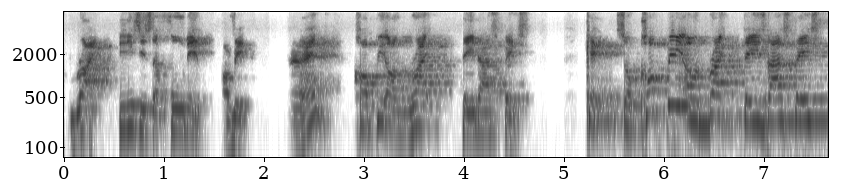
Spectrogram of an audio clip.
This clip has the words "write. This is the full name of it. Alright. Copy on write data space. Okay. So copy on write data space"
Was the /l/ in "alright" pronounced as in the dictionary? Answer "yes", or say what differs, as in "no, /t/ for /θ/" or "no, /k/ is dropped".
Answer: no, /l/ is dropped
